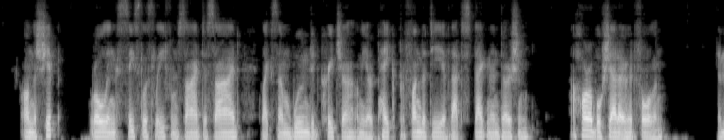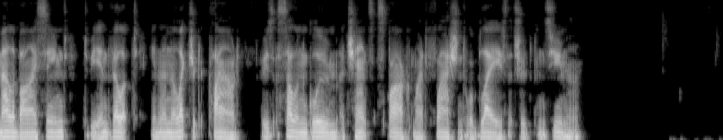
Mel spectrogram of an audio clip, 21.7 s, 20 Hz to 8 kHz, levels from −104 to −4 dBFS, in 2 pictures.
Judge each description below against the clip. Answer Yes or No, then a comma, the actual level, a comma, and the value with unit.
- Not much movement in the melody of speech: Yes, narrow, 1.6 semitones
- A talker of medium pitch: No, low, 100 Hz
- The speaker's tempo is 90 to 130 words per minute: No, average, 140 wpm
